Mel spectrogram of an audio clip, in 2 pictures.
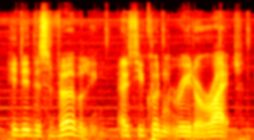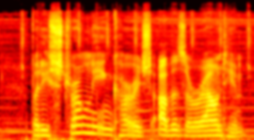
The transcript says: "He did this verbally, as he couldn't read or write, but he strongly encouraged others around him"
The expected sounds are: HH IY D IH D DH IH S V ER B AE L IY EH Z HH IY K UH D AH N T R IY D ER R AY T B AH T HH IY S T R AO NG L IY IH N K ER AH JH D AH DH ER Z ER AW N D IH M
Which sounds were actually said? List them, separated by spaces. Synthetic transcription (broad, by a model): HH IY D IH D DH IH S V ER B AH L IY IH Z IY K UH D N T R IY D ER R AY T B AH T HH IY S T R AO NG L IY IH N K ER AH JH D AH DH ER Z ER AW N D IH M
